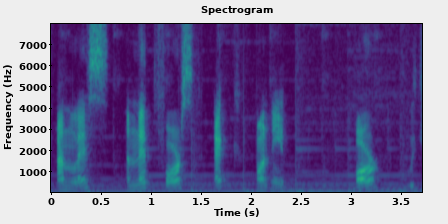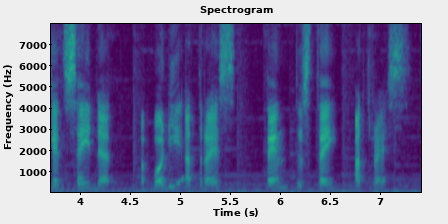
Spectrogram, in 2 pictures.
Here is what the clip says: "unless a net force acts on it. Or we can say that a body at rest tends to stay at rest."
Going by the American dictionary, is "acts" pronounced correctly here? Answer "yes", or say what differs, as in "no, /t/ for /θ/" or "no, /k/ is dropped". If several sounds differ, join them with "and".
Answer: no, /s/ is dropped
